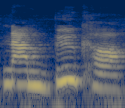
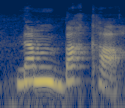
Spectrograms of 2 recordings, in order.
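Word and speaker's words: Nambucca: sec to figure out the pronunciation so I pronounce it as Nuka heads but I I found out from some Australians that is namaka this morning we got up went for a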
